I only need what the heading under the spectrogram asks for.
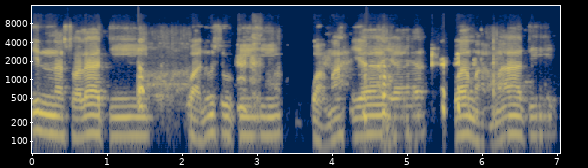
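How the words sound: Each 'wa' joins smoothly onto the following word. The speaker calls it right. "Kita baca di depan wawunya"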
